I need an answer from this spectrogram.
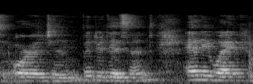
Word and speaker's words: Origen: And some people pronounce it Origen, but it isn't. Anyway, Origen, Origen.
